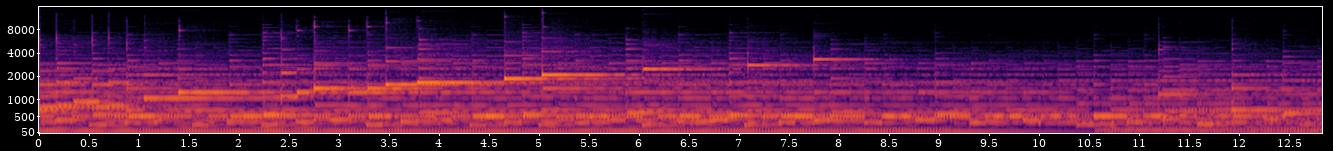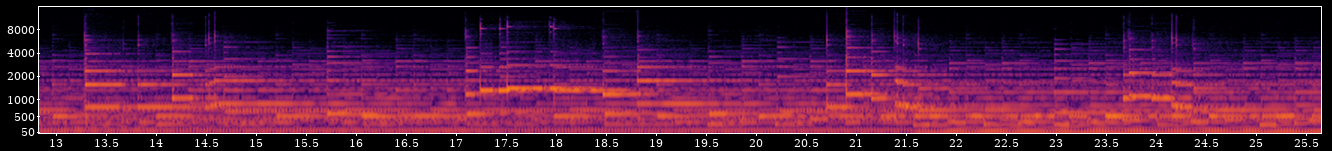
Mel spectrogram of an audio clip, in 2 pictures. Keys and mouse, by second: 0.2 click, 1.8 middle click, 2.2 middle click, 2.6 click, 4.0 click, 5.8 f, 6.0 middle click, 6.5 KP_7, 6.7 KP_9, 7.1 middle click, 7.4 shift+middle click, 7.9 click, 8.7 click, 9.3 click, 12.7 click, 14.7 click, 15.5 click, 16.0 click, 17.1 click, 17.9 click, 18.8 click, 19.0 click, 19.7 click, 20.6 click, 21.7 click, 22.9 d, 23.7 click.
